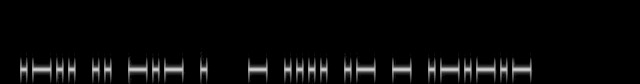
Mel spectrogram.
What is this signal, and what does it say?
Morse code, heard as a keyed tone, about 20 wpm, 700 Hz. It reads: LIKE THAT.
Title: Sentences with 3-Word Phrases - 20wpm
